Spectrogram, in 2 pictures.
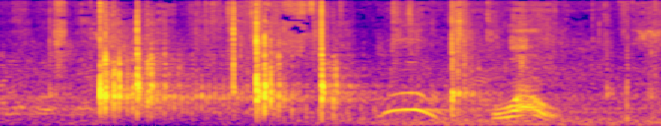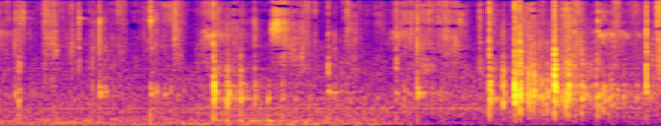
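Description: A rubber ball bounces on pavement.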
